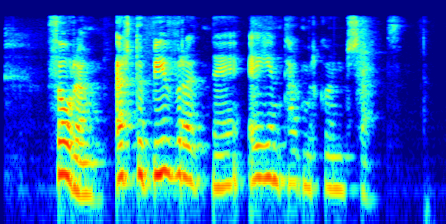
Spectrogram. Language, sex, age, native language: Icelandic, female, 30-39, Icelandic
